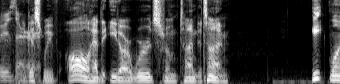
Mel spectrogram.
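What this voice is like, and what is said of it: Usual voice. Nothing is said of it.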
